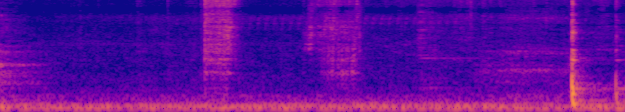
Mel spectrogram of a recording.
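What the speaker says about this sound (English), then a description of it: "Must be rusted out, so spray it." Two short bursts of aerosol lubricant spray hiss onto a rusted shear pin on a snow blower over a low rumbling background, followed by a sharp metallic tap.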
